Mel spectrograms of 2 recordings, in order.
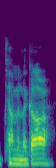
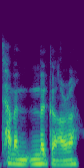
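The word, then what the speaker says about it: Taman Negara: my rainforest was the Tamagara in Malaysia. Yes. Uh or I should say Tam Nagara. uh cuz that's how it should be pronounced.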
